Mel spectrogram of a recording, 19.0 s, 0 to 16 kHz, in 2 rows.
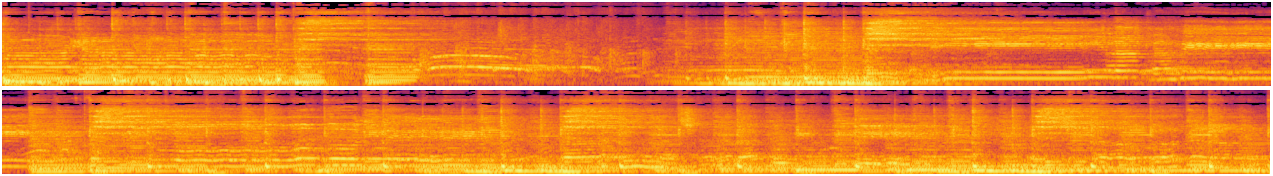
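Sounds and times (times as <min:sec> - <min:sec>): person singing long notes: 0:00.0 - 0:02.7
instrumental accompaniment: 0:04.9 - 0:08.0, 0:09.7 - 0:19.0.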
